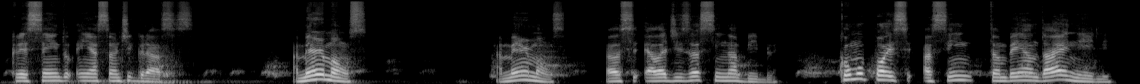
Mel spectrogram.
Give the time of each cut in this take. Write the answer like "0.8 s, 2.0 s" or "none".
4.9 s, 9.2 s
